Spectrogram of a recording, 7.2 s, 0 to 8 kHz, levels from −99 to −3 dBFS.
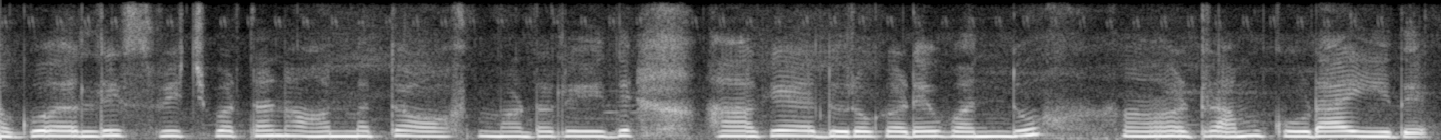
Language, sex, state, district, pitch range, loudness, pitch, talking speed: Kannada, female, Karnataka, Bidar, 245-265 Hz, -13 LUFS, 255 Hz, 125 wpm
